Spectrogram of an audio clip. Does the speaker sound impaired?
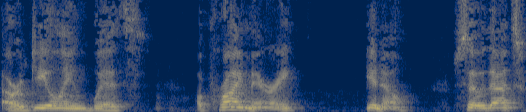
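Yes: ALS; walking impaired.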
